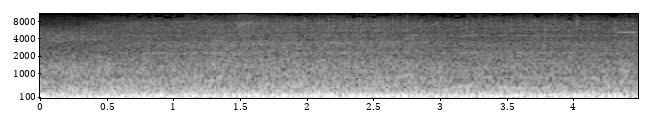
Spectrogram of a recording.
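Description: Motorcycle engine running steadily, a low even hum, mixed with road and traffic noise.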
